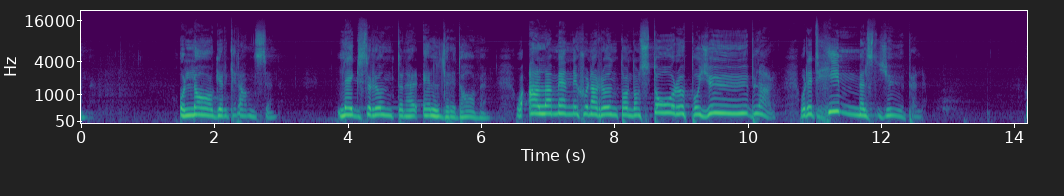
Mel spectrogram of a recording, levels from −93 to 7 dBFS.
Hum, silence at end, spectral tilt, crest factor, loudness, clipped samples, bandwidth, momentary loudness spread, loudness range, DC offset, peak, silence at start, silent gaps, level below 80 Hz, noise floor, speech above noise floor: none; 0 s; -6.5 dB/octave; 16 dB; -31 LUFS; under 0.1%; 14 kHz; 13 LU; 4 LU; under 0.1%; -16 dBFS; 0 s; none; -62 dBFS; -73 dBFS; 43 dB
